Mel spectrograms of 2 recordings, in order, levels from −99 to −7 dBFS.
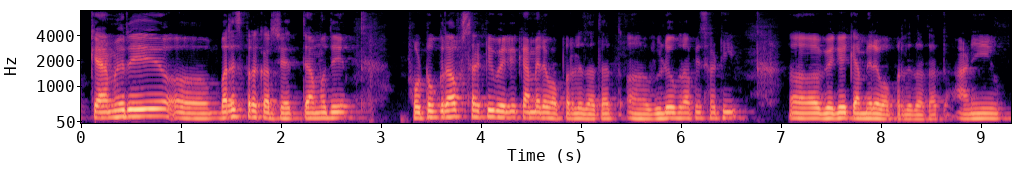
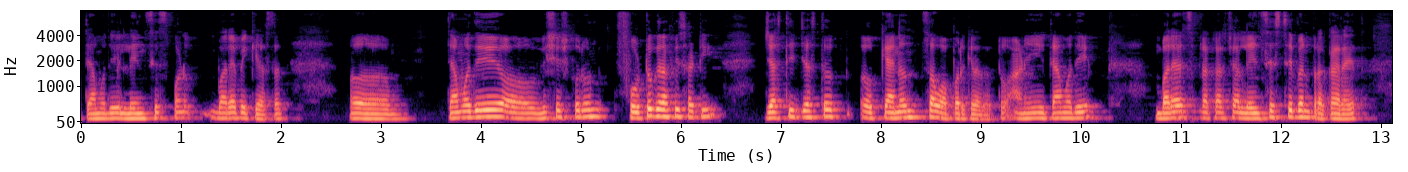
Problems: none marked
